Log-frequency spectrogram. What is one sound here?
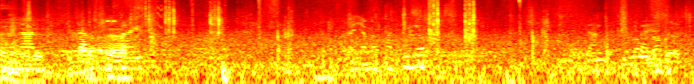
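Several men and women talk and greet each other nearby, outdoors.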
